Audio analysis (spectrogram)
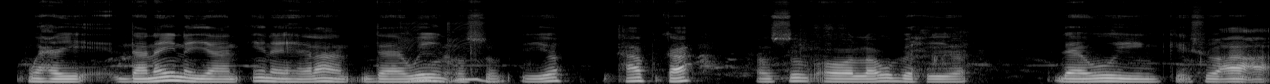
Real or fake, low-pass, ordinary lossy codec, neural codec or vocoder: real; none; none; none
